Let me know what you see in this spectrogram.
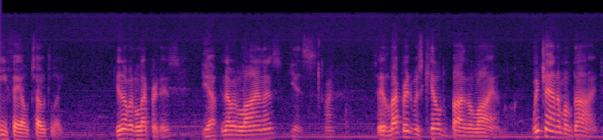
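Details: Adult male clinician speaking, with brief replies from another person; no disorder.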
